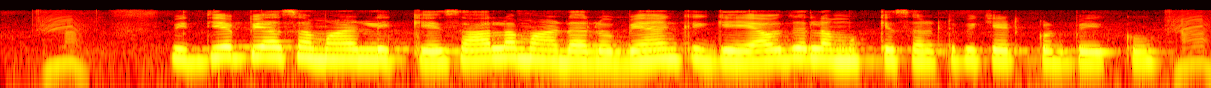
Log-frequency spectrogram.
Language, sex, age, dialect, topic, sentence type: Kannada, female, 18-24, Coastal/Dakshin, banking, question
